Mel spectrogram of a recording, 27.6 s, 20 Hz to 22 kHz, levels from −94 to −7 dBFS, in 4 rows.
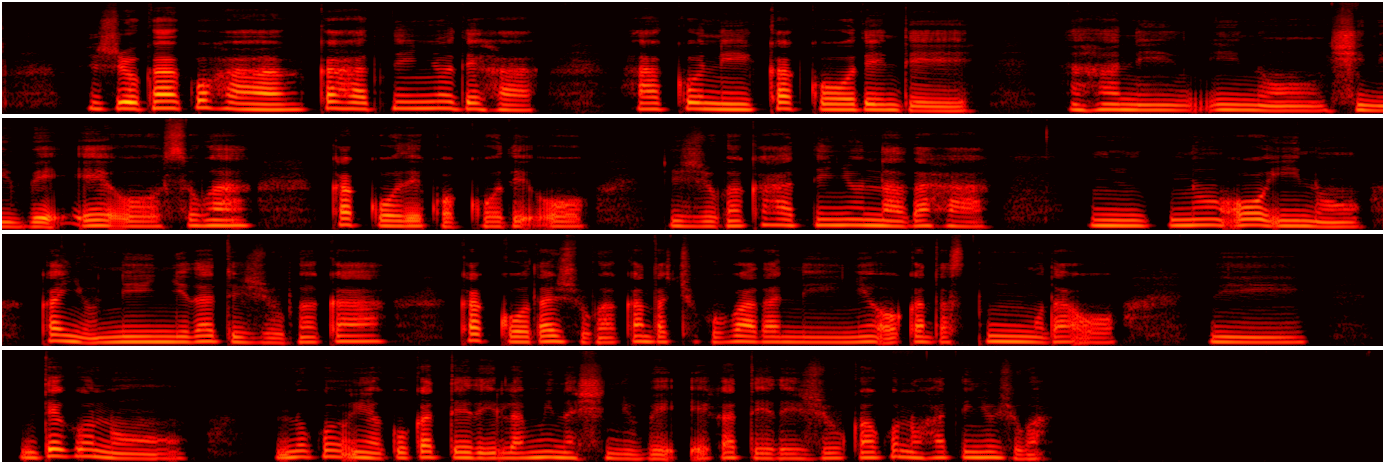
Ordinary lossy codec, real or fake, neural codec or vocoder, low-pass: none; real; none; none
